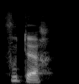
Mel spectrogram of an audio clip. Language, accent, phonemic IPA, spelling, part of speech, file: French, France, /fu.tœʁ/, fouteur, noun, LL-Q150 (fra)-fouteur.wav
- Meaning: fucker (one who loves or frequently participates in sex)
